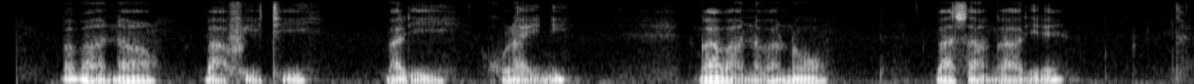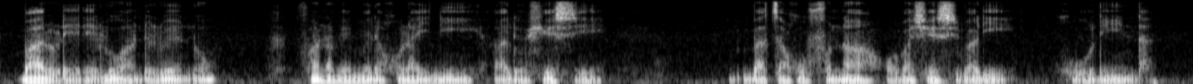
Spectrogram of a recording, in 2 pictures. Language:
Masaaba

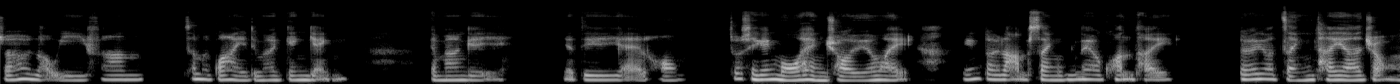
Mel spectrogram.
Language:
Chinese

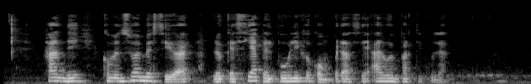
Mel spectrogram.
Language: Spanish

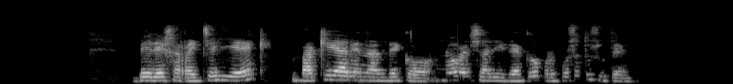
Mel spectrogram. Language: Basque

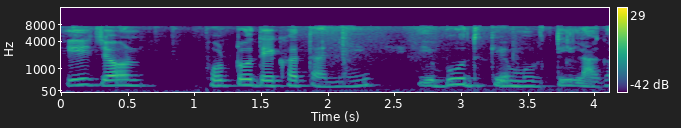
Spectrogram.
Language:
Bhojpuri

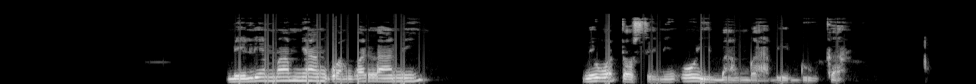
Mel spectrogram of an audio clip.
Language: Batanga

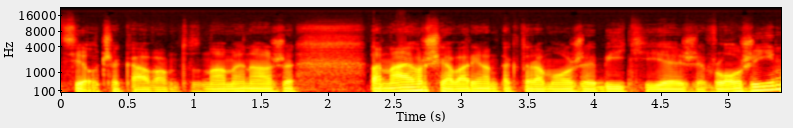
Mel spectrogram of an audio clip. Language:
Slovak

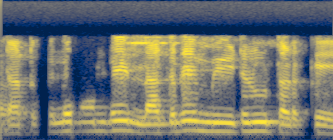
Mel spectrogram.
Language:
Punjabi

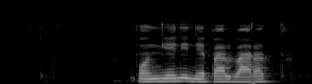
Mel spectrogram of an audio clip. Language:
Nepali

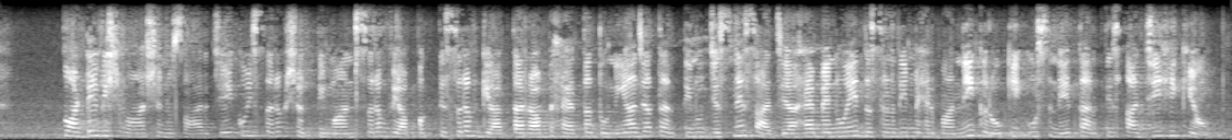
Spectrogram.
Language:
Punjabi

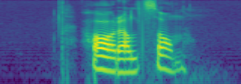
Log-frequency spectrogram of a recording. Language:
Swedish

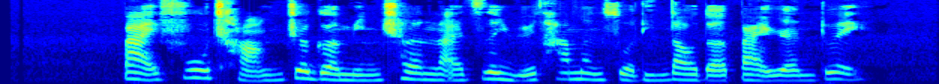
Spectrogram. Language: Chinese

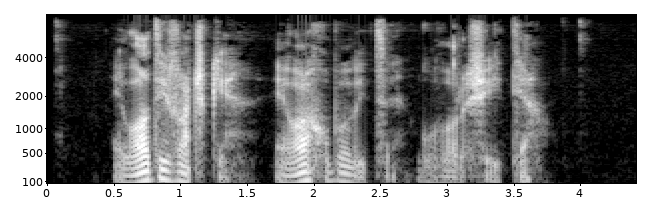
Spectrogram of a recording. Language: Bulgarian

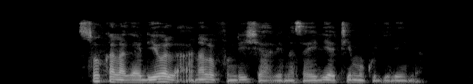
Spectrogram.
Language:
Swahili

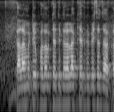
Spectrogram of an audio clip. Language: Bhojpuri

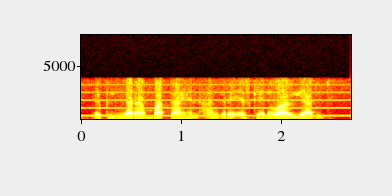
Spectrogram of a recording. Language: Fula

